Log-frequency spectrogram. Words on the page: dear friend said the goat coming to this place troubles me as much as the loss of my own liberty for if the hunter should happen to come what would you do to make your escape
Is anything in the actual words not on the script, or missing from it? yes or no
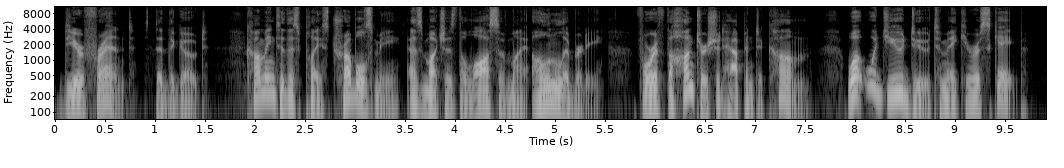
no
